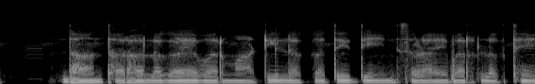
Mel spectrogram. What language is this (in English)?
Chhattisgarhi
